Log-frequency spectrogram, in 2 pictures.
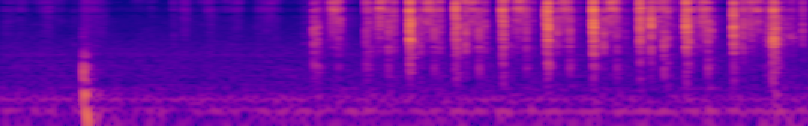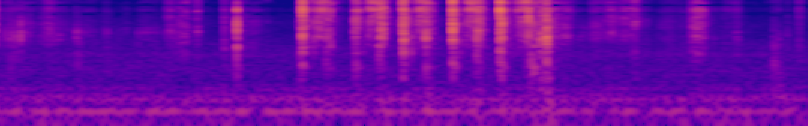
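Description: Deck of tarot cards being shuffled by hand: two runs of quick card flicks and slaps, the first starting about a second and a half in and the second about five and a half seconds in, after a single knock near the start.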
